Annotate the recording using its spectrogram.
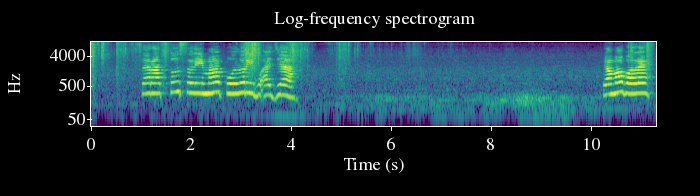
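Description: A young woman sings in a high voice close by.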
